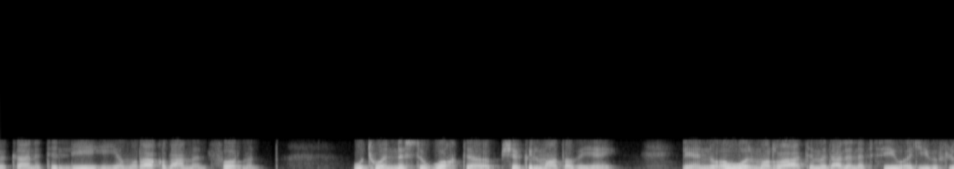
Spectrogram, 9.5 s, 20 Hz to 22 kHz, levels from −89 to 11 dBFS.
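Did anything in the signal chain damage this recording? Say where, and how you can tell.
Yes. The damage starts at the codec stage. The audio went through a Bluetooth CVSD headset codec, which encodes each sample as a single up-or-down bit and adapts its step size to keep up. The sound matches a 64 kbps CVSD link. The speech is squeezed into a band of about 250 Hz to 3.6 kHz, with nothing in the upper range. Loud, bright passages distort where the step can't follow them, s sounds come through scratchy, and a grainy hiss sits under the speech for the whole clip.

The second fault is on the wireless link: unconcealed Bluetooth headset packet loss from 8.72 to 8.75 s. A few voice packets between headset and phone went missing, about 11.2 ms of audio in all. Nothing concealed the gap, so silence or an idle pattern filled it. You hear a short hole with hard edges, and right after it the speech returns briefly quieter while the CVSD step size builds back up.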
